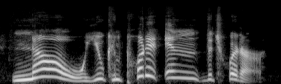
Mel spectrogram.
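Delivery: loud, very high, angry outburst. Correcting someone about where to post the link, angry voice. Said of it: "That was angry voice".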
